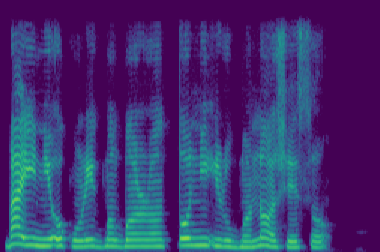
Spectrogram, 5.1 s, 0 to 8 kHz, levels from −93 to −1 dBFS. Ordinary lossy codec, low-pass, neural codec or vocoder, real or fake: none; 7.2 kHz; codec, 44.1 kHz, 7.8 kbps, DAC; fake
